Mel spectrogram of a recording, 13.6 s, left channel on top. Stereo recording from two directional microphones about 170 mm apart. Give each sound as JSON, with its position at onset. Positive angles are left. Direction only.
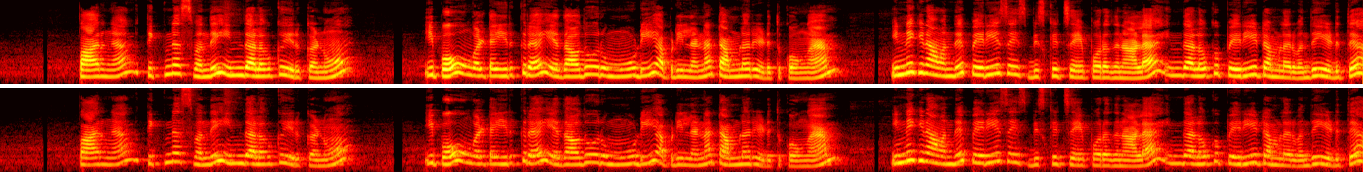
{"t": 0.8, "sound": "a woman's voice", "side_deg": 30}
{"t": 3.2, "sound": "speech", "side_deg": 15}
{"t": 6.4, "sound": "speech", "side_deg": 25}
